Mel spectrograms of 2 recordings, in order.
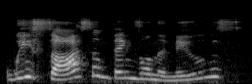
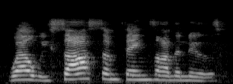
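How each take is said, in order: First: Mocking the dad. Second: Said in the usual way. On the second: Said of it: "he says".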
